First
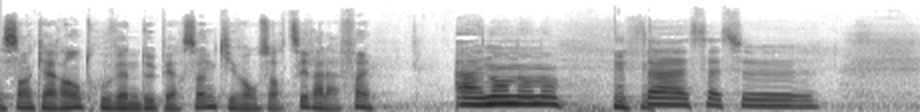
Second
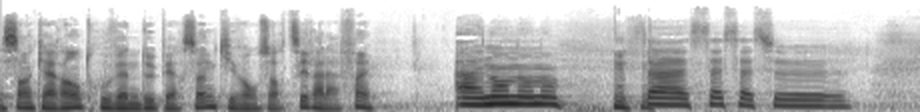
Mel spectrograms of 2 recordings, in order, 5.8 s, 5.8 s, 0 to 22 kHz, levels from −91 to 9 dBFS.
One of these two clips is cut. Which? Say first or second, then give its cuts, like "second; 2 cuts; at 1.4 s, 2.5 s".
first; 1 cut; at 4.3 s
